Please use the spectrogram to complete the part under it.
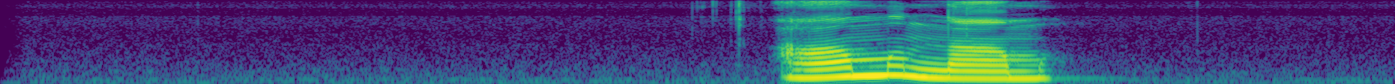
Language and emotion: Russian, neutral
